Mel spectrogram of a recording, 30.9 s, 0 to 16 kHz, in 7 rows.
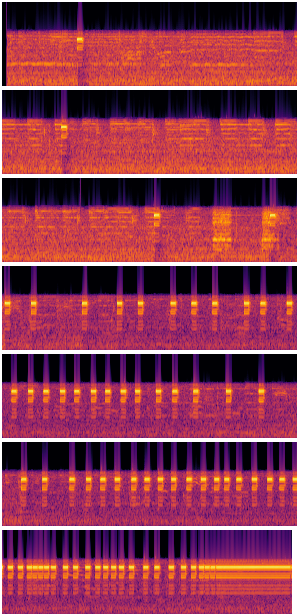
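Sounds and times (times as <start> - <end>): car cabin road noise: 0.0 - 30.9
radar detector beeping: 12.0 - 13.9, 14.5 - 21.7, 22.4 - 30.9.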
